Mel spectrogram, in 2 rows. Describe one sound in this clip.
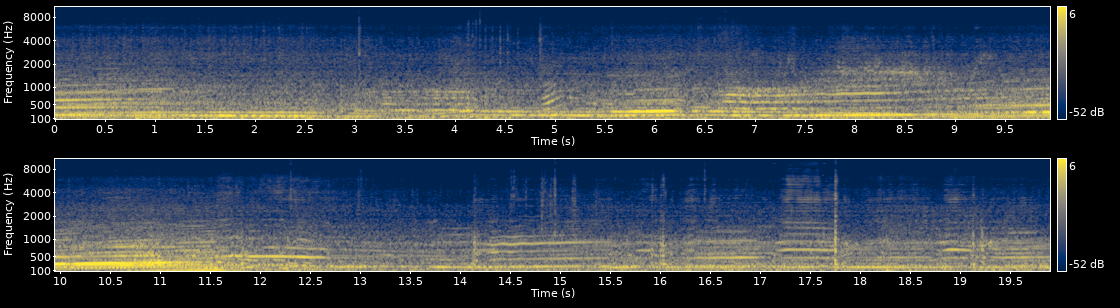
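The inline-six engine of a BMW M3 sports car rises and falls in pitch through the gears, heard from inside the cabin.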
